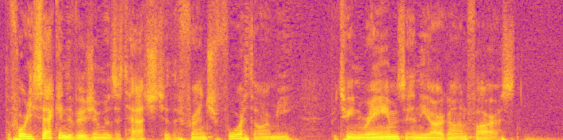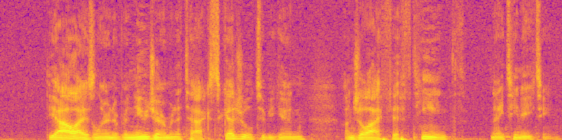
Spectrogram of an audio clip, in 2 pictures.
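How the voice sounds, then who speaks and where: A man's voice: medium pitch, brisk, darkish tone, rough recording. A man delivering scripted historical narration in the manner of a documentary. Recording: audible background hiss.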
